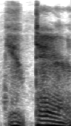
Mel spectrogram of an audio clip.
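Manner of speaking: understated outraged cry, drawn out on "dare"; indignant cry. A narrator's reading. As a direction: read the vicar's affronted challenge with restraint. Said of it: "the vicar cried".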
